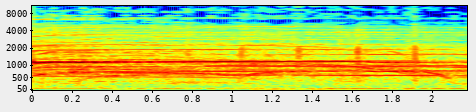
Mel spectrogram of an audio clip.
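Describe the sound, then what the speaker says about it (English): A food festival audience cheers and whoops for a contestant, a loud dense crowd roar with shrill children's shouts sustained throughout the short burst. "Give a cheer for him."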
